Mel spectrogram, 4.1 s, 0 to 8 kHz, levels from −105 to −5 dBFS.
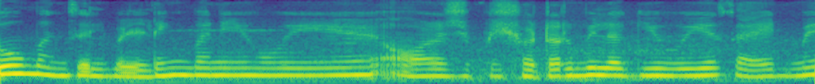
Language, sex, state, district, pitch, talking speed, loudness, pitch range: Hindi, female, Himachal Pradesh, Shimla, 215 Hz, 205 wpm, -17 LUFS, 195-225 Hz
